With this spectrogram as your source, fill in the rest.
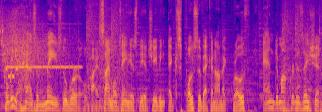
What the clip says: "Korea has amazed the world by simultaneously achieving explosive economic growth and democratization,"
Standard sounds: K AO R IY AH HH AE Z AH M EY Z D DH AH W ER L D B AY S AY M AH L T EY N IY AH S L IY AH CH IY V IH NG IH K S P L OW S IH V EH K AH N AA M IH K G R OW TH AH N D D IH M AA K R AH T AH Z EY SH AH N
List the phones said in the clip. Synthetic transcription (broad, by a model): K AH R IY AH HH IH Z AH M EY Z DH AH W ER L D B AY S AY M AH L T EY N IY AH S L IY AH CH IY V IH NG IH K S P L OW S IH V EH K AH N AA M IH K G R OW TH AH N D D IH M AA K R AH T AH Z EY SH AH N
